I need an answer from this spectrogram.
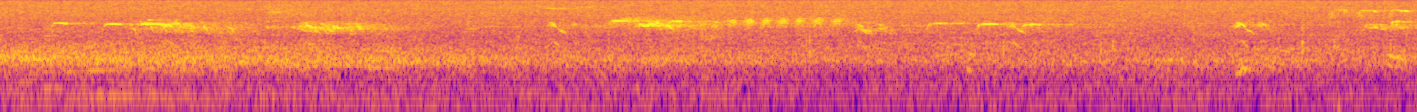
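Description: Faint birdsong: small birds chirping and trilling again and again, over a steady hiss that fades over the first couple of seconds.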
